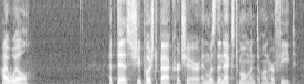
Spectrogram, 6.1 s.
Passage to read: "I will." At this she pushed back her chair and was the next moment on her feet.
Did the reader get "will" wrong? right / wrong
right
